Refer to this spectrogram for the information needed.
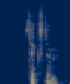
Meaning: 1. A church official who looks after a church building and its graveyard and may act as a gravedigger and bell ringer 2. A sexton beetle
- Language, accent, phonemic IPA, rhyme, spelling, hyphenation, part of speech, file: English, Australia, /ˈsɛk.stən/, -ɛkstən, sexton, sex‧ton, noun, En-au-sexton.ogg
